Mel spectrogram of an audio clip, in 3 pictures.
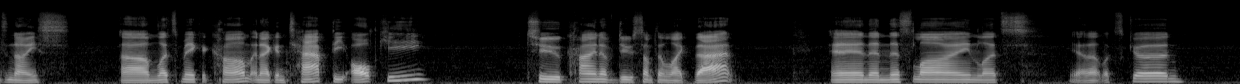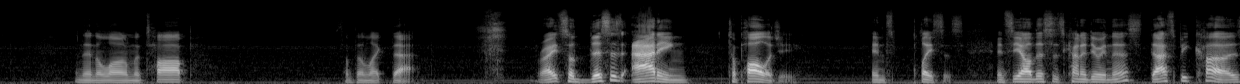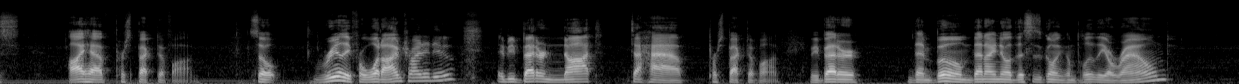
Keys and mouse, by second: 1.4-8.6 ctrl+shift+drag, 8.6-18.2 ctrl+shift+drag, 18.2 typing, 18.2 ctrl+right click, 19.5-21.6 right drag, 22.2 right click, 24.2 alt+right click, 25.9 click, 27.1 ctrl+z, 32.4 ctrl+z, 32.6 ctrl+shift+click, 33.3 ctrl+shift+space, 34.3-37.1 shift+right drag.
